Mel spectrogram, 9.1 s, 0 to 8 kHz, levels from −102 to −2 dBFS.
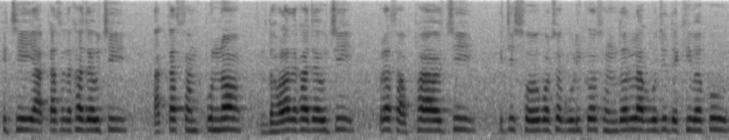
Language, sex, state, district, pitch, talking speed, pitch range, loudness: Odia, male, Odisha, Malkangiri, 225 Hz, 110 wpm, 215-230 Hz, -16 LUFS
